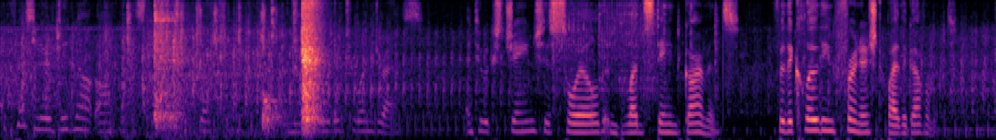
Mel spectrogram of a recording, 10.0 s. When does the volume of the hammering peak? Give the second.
3 s.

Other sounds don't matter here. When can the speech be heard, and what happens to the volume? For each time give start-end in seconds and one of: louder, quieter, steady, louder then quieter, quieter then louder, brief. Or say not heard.
0.0-9.6 louder.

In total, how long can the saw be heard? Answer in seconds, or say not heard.
not heard.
